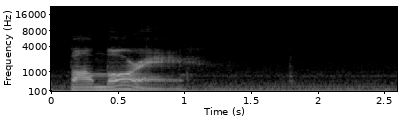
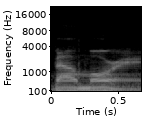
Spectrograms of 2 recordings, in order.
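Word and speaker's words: Balmorhea: Balore. First syllable rhymes with the first syllable of Albert. Al what? Oh, Bal. I see. Bal Mor didn't even have to ask.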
